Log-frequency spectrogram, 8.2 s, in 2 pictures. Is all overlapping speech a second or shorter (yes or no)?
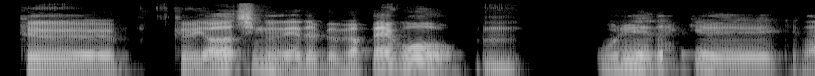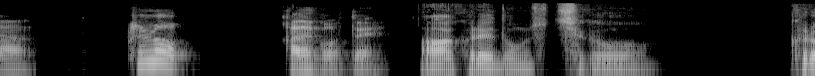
yes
